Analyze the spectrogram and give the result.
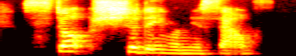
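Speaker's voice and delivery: usual speaking voice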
